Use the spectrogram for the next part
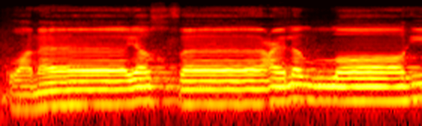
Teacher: جلالت اللہ عز و جل کے لام سے پہلے حرف پر زبر ہے، اس لیے اس لام کو پر یعنی موٹا پڑھیں گے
